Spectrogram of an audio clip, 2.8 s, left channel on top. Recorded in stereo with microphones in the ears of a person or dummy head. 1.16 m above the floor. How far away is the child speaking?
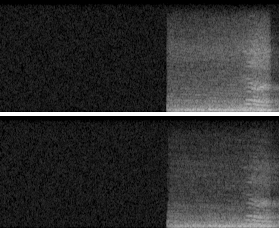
About 1.0 m.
